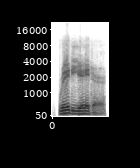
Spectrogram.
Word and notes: radiator: American English

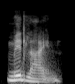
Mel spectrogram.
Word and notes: midline: Indian

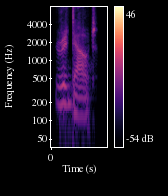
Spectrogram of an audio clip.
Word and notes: redoubt: Indian

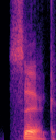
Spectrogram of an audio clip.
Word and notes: sic: American English

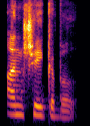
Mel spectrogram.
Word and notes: unshakeable: Indian

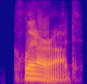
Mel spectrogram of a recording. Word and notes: claret: American English

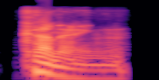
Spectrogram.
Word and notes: cunning: British English

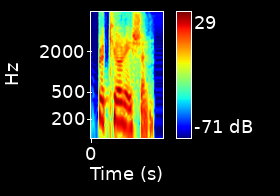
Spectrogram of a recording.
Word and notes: procuration: Indian

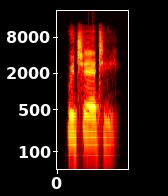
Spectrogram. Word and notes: witchetty: Indian

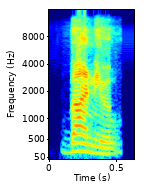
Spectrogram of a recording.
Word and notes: bagnio: Indian

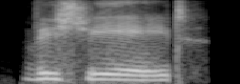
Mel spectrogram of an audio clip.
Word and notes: vitiate: Indian

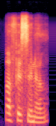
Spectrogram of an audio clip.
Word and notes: officinal: Indian

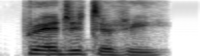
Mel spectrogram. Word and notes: predatory: Indian

